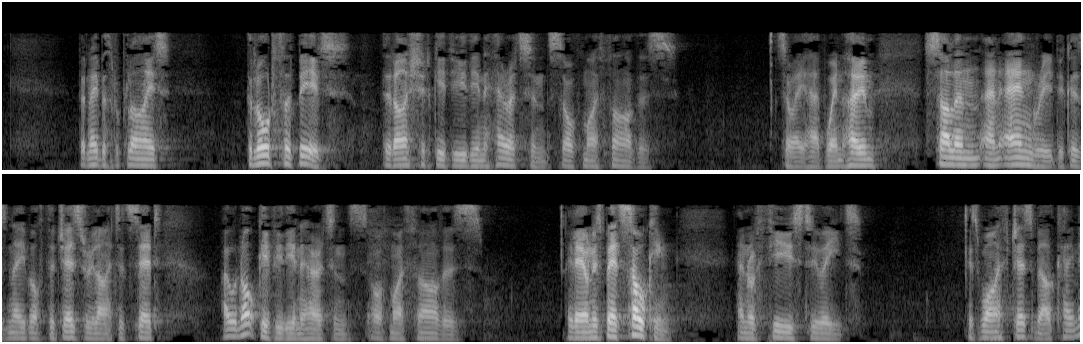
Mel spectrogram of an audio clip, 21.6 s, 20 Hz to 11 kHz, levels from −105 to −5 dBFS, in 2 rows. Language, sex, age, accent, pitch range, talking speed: English, male, 30-49, British, 105-135 Hz, 145 wpm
